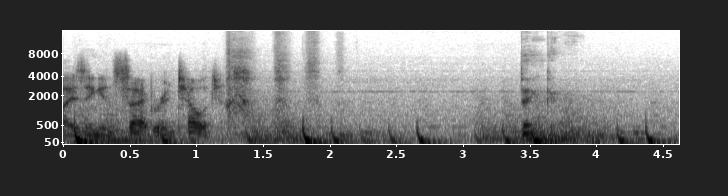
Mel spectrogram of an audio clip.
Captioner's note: Kent chuckling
